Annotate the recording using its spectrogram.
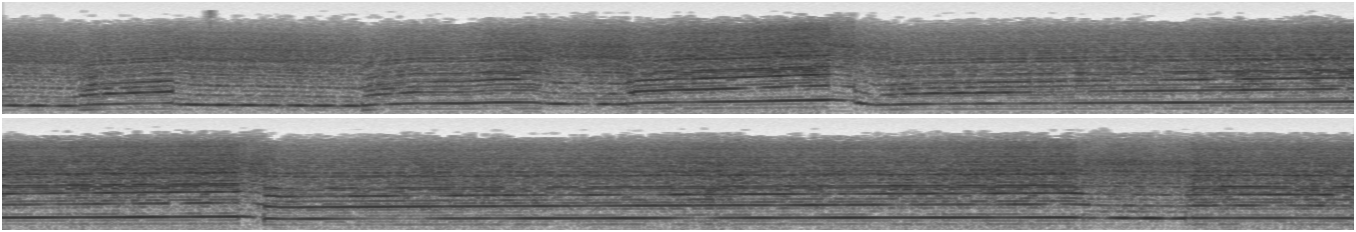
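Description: A motorcycle engine revs high, its pitch climbing and dropping with each gear change.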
